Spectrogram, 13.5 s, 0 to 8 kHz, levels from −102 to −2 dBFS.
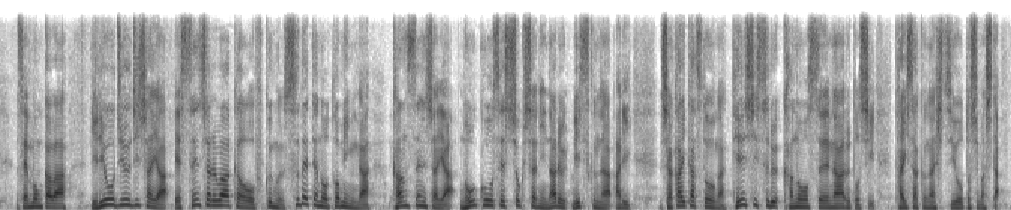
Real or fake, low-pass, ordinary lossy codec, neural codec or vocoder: fake; 7.2 kHz; none; codec, 16 kHz, 4 kbps, FunCodec, trained on LibriTTS, 50 frames a second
